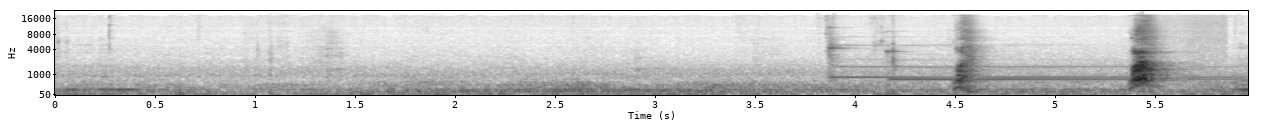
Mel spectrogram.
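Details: A small, reactive female dog in her first doorbell-training session at home gives two sharp, loud barks right after a two-tone doorbell chime rings.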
